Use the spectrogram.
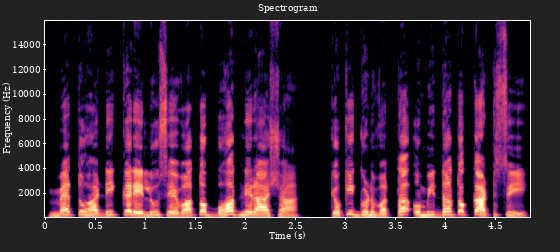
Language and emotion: Punjabi, angry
